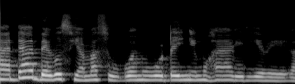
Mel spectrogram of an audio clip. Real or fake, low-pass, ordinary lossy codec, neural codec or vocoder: fake; 10.8 kHz; none; codec, 32 kHz, 1.9 kbps, SNAC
